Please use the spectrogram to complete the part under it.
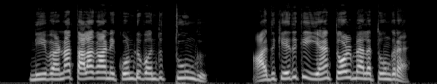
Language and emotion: Tamil, angry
